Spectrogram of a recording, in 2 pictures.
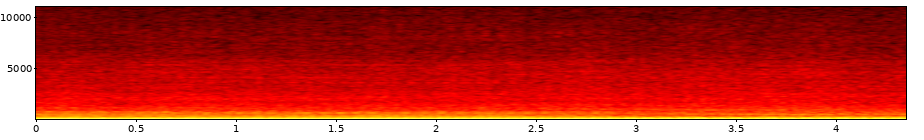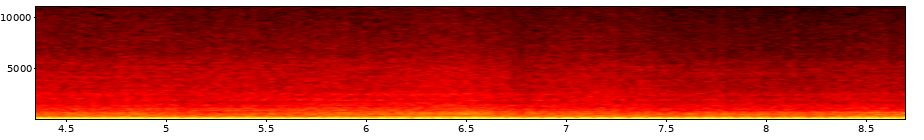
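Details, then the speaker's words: Freshly installed 5.2L Coyote V8, first start, new tune: initial tensioner clicking stopped once oil pressure built; deep steady idle with even beat, no ticking or clatter; normal idle. "as soon as the car ran built-up oil pressure boom all that noise went away and it was perfect"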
